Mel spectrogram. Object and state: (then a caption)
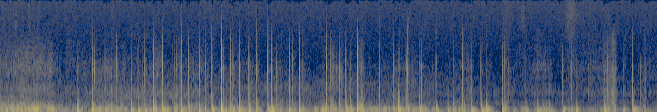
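Hardcover book tapped with nails. Long nails tap and scratch the cover and taped photo of a solid, closed, dark-covered hardcover book resting on a microphone. Dense, rapid, dry clicks with almost no ring sit over a steady low hum. Most of the sound is a deep, boomy low end.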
